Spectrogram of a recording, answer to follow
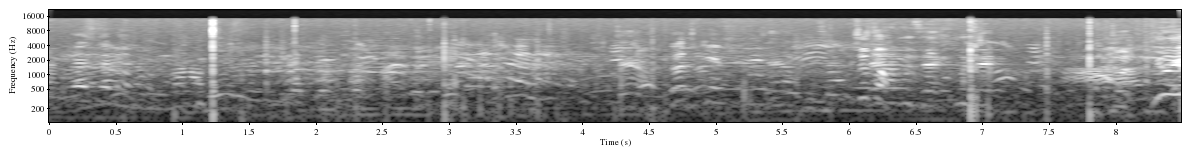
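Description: A football being kicked on a dirt pitch: a handful of sharp thuds, the loudest about a second in and others near three and seven seconds, over the distant shouts and calls of players.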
